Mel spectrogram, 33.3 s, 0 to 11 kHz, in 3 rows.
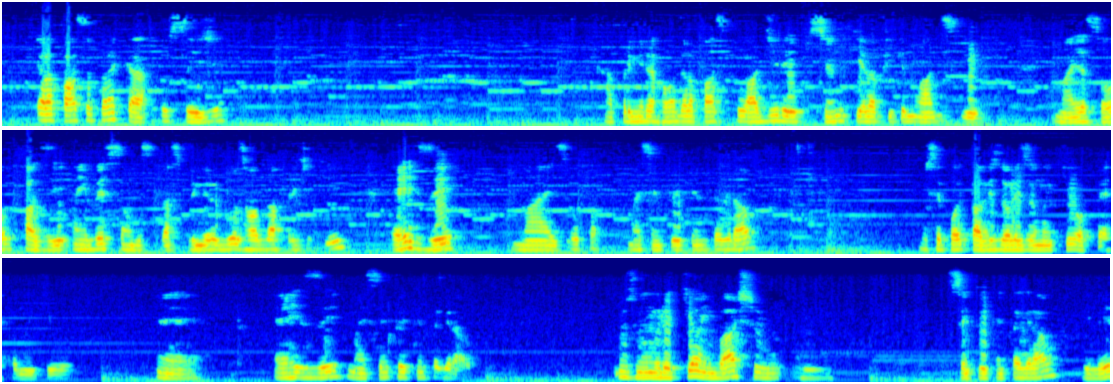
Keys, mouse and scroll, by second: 3.2 click, 4.0-4.6 drag, 5.3 shift+right click, 7.0 click, 10.4 right click, 11.8 shift+right click, 12.9-13.3 middle drag, 14.1 r, 16.8 right click, 17.6 r, 19.6 click, 22.9 right click, 23.8 shift+right click, 24.7 r.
